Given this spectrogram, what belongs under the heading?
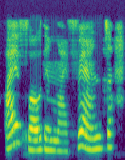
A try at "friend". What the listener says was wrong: But pay attention right here. There's no S in the end of this word, so it should be pronounced as friend instead of friends.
